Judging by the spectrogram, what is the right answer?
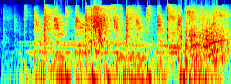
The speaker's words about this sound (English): Mark races away as the plant becomes an inferno. Behind him, hundreds of barrels of oil are flung in the air. The plant is a giant fireball.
